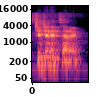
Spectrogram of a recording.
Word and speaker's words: Chichen Itza: whole heritage site if i'm not wrong the pronunciation it's chichen itza right now you nailed it totally chichen itza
